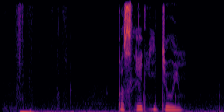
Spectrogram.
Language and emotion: Russian, neutral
